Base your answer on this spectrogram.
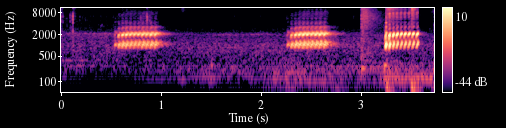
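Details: Loud tree frog calling near a home where no pesticides are sprayed: three pulsed, rattling croaks about half a second long, each with a bright buzzy tone, spaced one to two seconds apart with quiet gaps between.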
